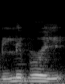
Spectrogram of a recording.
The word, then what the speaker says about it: LBRY: be talking about the library platform I've also heard it called libery in some quarters as well but I'm gonna be calling it a library I'm not sure if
